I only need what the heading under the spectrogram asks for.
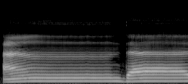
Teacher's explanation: یا کلمه نون وقتی بعدش دال بیاد، اندادن، نون از بینی ادا میشه، اندادن، مقداری هم روش توقف میکنیم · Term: اخفا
